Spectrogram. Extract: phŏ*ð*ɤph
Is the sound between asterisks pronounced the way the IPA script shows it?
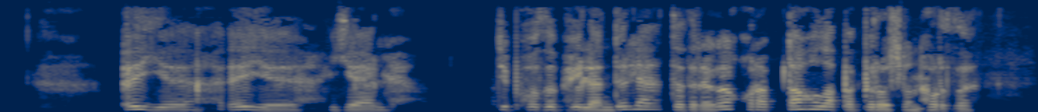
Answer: yes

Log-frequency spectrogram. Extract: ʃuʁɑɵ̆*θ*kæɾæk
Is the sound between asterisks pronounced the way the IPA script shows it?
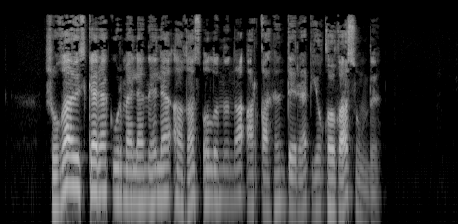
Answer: yes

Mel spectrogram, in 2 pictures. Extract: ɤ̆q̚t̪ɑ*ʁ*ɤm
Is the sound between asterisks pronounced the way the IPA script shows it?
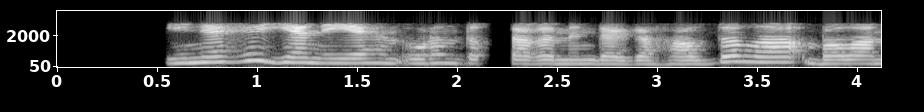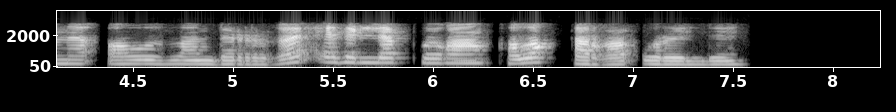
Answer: yes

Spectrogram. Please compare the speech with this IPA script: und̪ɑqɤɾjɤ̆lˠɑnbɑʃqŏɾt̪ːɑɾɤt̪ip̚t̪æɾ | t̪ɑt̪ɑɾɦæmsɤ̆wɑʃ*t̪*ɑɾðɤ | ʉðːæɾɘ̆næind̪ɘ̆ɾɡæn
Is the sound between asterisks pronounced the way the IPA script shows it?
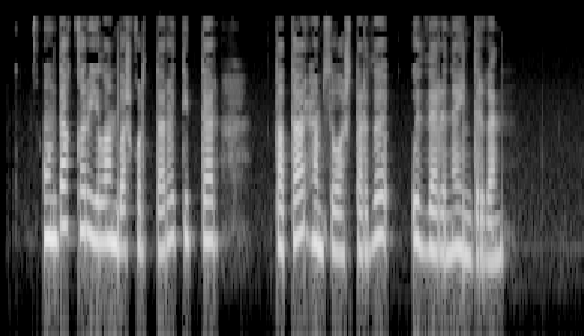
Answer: yes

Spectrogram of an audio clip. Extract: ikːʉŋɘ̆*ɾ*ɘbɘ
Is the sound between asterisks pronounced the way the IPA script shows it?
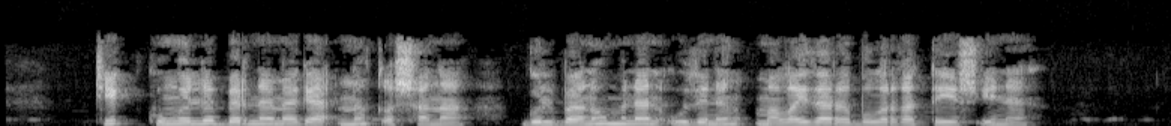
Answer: no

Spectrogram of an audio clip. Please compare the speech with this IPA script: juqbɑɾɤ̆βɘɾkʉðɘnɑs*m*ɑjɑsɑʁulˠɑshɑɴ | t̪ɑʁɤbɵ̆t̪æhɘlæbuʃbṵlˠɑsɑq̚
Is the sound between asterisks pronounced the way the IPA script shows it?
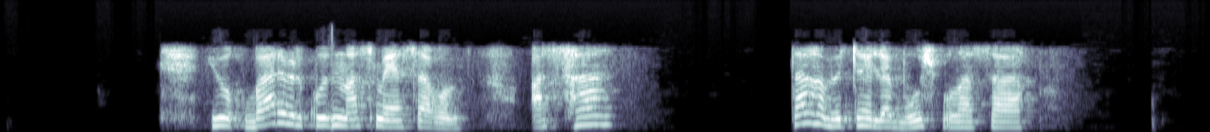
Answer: yes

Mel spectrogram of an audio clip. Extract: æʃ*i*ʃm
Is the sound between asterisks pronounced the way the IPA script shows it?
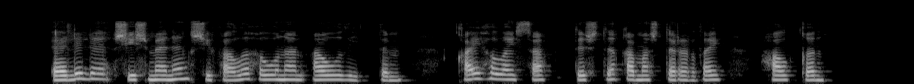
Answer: yes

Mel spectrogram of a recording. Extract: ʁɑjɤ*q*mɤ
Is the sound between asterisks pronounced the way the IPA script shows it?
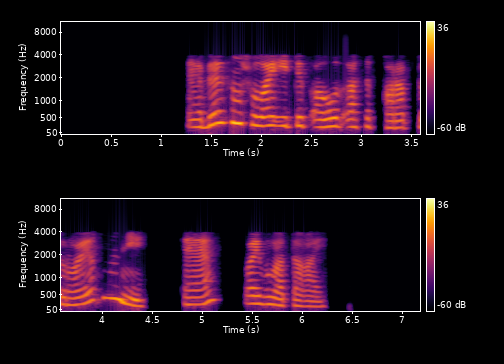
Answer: yes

